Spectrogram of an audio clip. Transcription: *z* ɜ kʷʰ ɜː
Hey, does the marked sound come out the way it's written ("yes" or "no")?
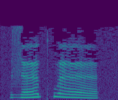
yes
